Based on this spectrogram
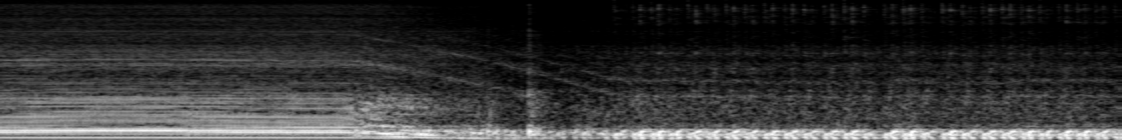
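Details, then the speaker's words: Yamaha Virago V-twin held at rpm with fan cooling, checking center link carb sync; high steady rev drops smoothly to lumpy but even idle with regular pulses; carbs balanced, little adjustment needed. "there we go so actually for this bike it doesn't need much adjustment"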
